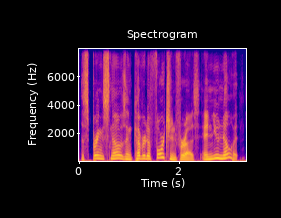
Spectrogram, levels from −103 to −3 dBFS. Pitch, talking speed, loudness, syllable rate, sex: 185 Hz, 215 wpm, -18 LUFS, 5.6 syllables/s, male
